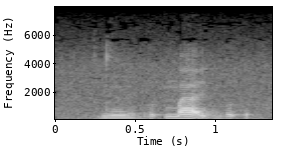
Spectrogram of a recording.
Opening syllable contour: low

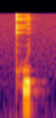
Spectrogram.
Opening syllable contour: high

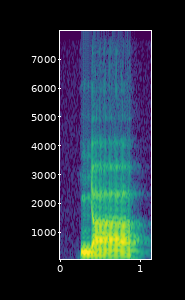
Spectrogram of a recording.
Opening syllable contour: low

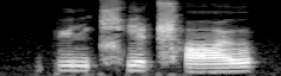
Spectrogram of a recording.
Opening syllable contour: high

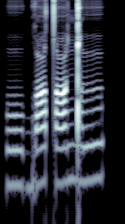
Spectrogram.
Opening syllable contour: low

